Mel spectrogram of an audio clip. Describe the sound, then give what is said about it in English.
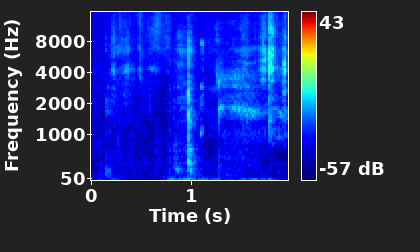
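A dog, Leia, scratches at couch upholstery while trying to get comfy on the couch: soft, irregular raspy strokes with a few sharper scrapes, fairly quiet. “I, I hear this scratching behind me.”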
